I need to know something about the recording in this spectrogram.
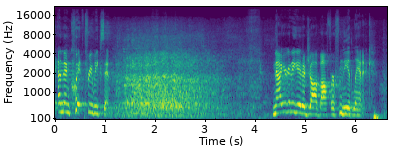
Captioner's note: laughter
